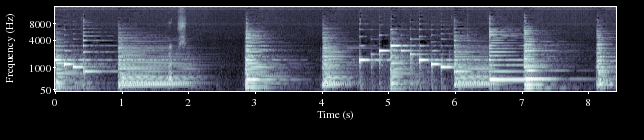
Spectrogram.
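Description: Piano played slowly in stride style, practising a difficult passage: a short falling run of single notes, a full chord left to ring about a second in, another chord near three seconds, then a longer falling run from about four seconds that ends on held chords.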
